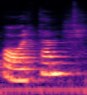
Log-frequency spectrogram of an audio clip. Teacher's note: Quando eu falo porta, eu vibro a pontinha da língua. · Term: R de São Paulo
